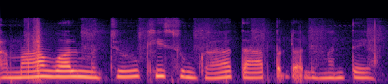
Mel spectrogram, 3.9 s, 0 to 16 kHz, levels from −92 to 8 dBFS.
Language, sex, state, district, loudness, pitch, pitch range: Wancho, female, Arunachal Pradesh, Longding, -19 LUFS, 210 Hz, 195-230 Hz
